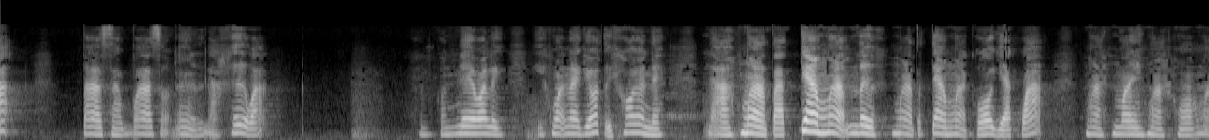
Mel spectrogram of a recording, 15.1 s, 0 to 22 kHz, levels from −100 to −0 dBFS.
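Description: Speech runs the whole clip with nothing above 10 kHz, a hard shelf on a spectrogram, plus smeared, watery detail; likely low-bitrate audio saved at a high bitrate, pointing to a roughly 32 kbit/s AAC source re-encoded as high-bitrate MP3.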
